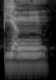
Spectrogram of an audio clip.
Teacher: In the south of Malaysia, it's more like piang, so it becomes like a glide or something with a schwa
